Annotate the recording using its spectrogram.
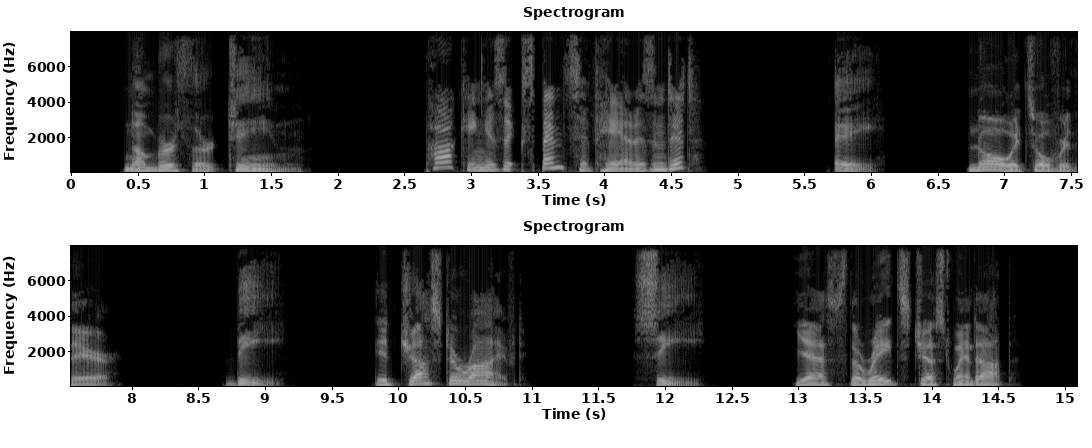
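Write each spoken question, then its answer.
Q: Parking is expensive here, isn't it?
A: C: Yes, the rates just went up.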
